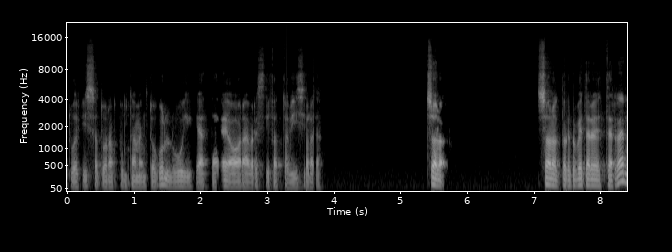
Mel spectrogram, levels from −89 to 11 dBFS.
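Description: After "tale ora avresti fatto", from 3.3 to 3.7 s, chunks arrive out of order: a 100 ms piece plays three chunks late. At 7.4 to 7.6 s, a chunk lands one slot late. Unlike a dropout, nothing is missing. The speech jumbles.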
